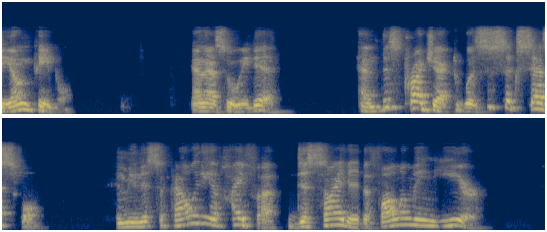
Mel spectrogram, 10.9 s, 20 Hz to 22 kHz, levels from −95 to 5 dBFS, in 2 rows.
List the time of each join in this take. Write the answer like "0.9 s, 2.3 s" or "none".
4.9 s, 6.6 s, 8.3 s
